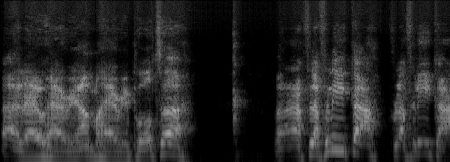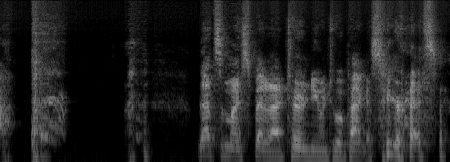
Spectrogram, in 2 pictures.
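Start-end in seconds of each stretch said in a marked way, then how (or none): 0.0-7.9 smoker wizard with a mock English accent; hammed-up English accent, casting a silly spell; adult Harry Potter. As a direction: play a five-pack-a-day wizard, English accent. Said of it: "adult Harry Potter that's been smoking".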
